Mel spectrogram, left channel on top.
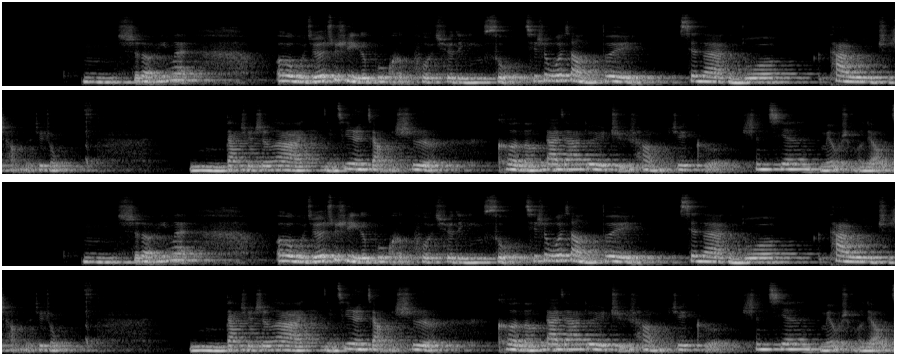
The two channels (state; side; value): identical; both; correlation 1.00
